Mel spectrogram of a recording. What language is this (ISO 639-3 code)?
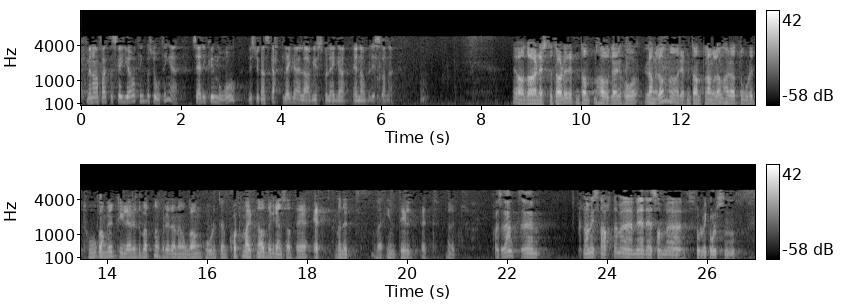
nor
